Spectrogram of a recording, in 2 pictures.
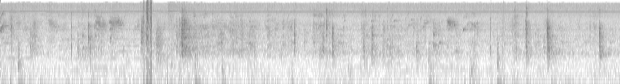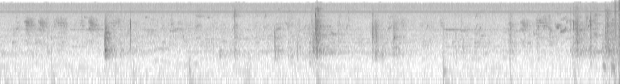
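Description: A rainbow lorikeet moving about its cage and pecking at its feed bowl, making irregular light clicks and knocks, the loudest about two seconds in, over a steady hiss.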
